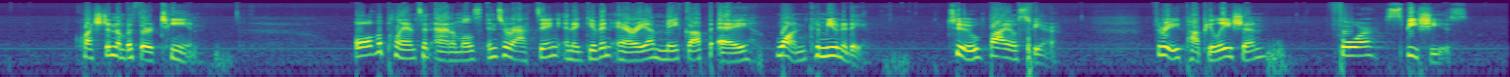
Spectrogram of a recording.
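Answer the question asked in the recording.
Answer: 1: Community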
